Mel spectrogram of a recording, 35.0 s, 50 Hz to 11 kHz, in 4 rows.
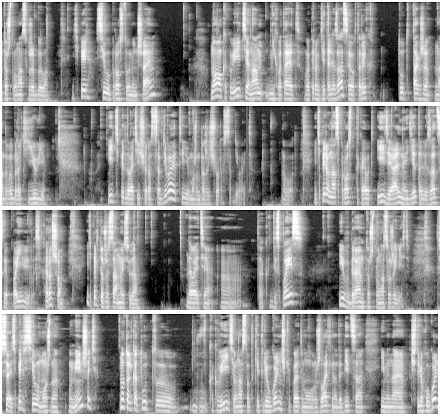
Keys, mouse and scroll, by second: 10.4 Tab, 14.2 Tab, 14.3 middle click, 14.9 middle click, 15.2 middle click, 15.4-16.9 middle drag, 17.6-18.9 middle drag, 18.9 click, 19.0-20.2 middle drag, 20.2 click, 20.5-35.0 middle drag.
